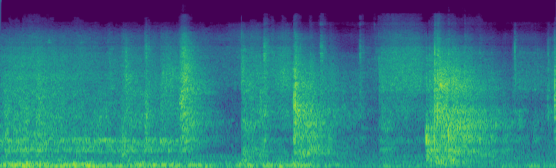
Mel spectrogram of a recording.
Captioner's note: roofing sheets clanking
